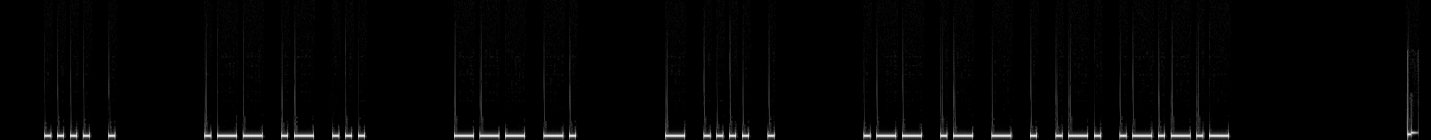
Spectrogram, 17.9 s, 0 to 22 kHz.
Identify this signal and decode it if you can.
Morse code, heard as a keyed tone, about 15 wpm, 700 Hz. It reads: HE WAS ON THE WATER.
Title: 2x Word-Spacing - Sentences from Top 500 Words - 15wpm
